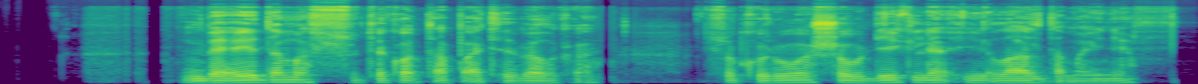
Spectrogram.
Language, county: Lithuanian, Alytus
